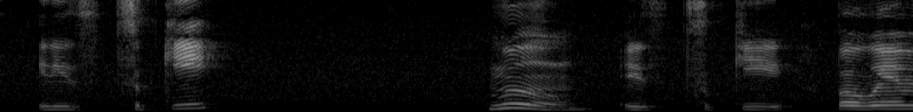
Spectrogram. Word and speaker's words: 月: In Japanese, we sometimes say it is tsuki.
